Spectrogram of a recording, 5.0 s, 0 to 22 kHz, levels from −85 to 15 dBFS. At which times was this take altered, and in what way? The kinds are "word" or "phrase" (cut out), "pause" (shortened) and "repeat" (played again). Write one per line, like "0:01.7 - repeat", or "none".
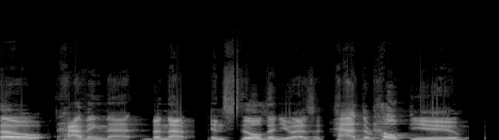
0:01.5 - word
0:02.0 - pause
0:03.2 - word
0:03.7 - word

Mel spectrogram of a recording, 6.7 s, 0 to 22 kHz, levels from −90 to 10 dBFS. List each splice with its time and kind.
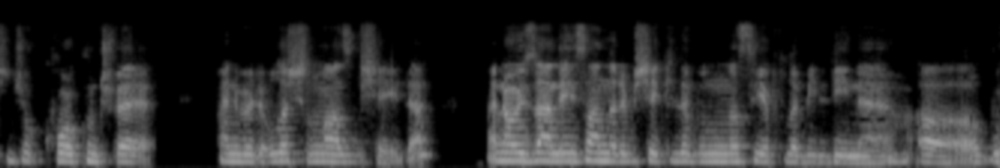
none

